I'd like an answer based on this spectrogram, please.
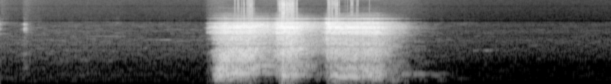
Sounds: Sniff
